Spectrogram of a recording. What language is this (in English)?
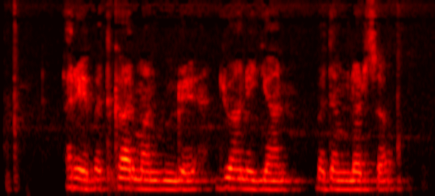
Central Kurdish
